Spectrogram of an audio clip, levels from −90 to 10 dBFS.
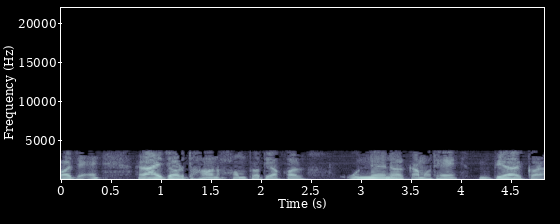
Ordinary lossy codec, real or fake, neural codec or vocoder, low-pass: none; real; none; 3.6 kHz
